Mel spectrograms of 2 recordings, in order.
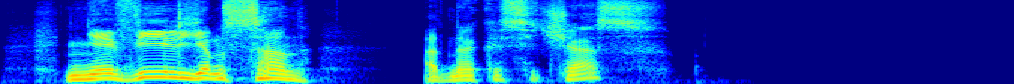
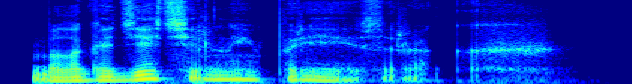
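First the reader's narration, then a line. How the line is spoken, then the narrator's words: Muttered. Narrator (Russian): пробормотал он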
